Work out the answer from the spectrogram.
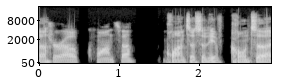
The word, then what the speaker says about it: Quansah: Jarell Quansah.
